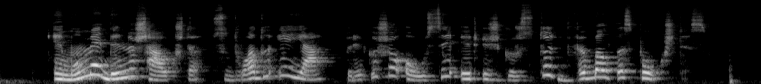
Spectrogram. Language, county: Lithuanian, Panevėžys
